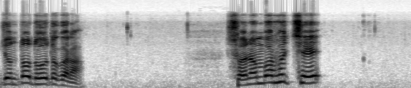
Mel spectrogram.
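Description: A man speaking in a lecture: two short phrases with pauses of about a second and a half between them.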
